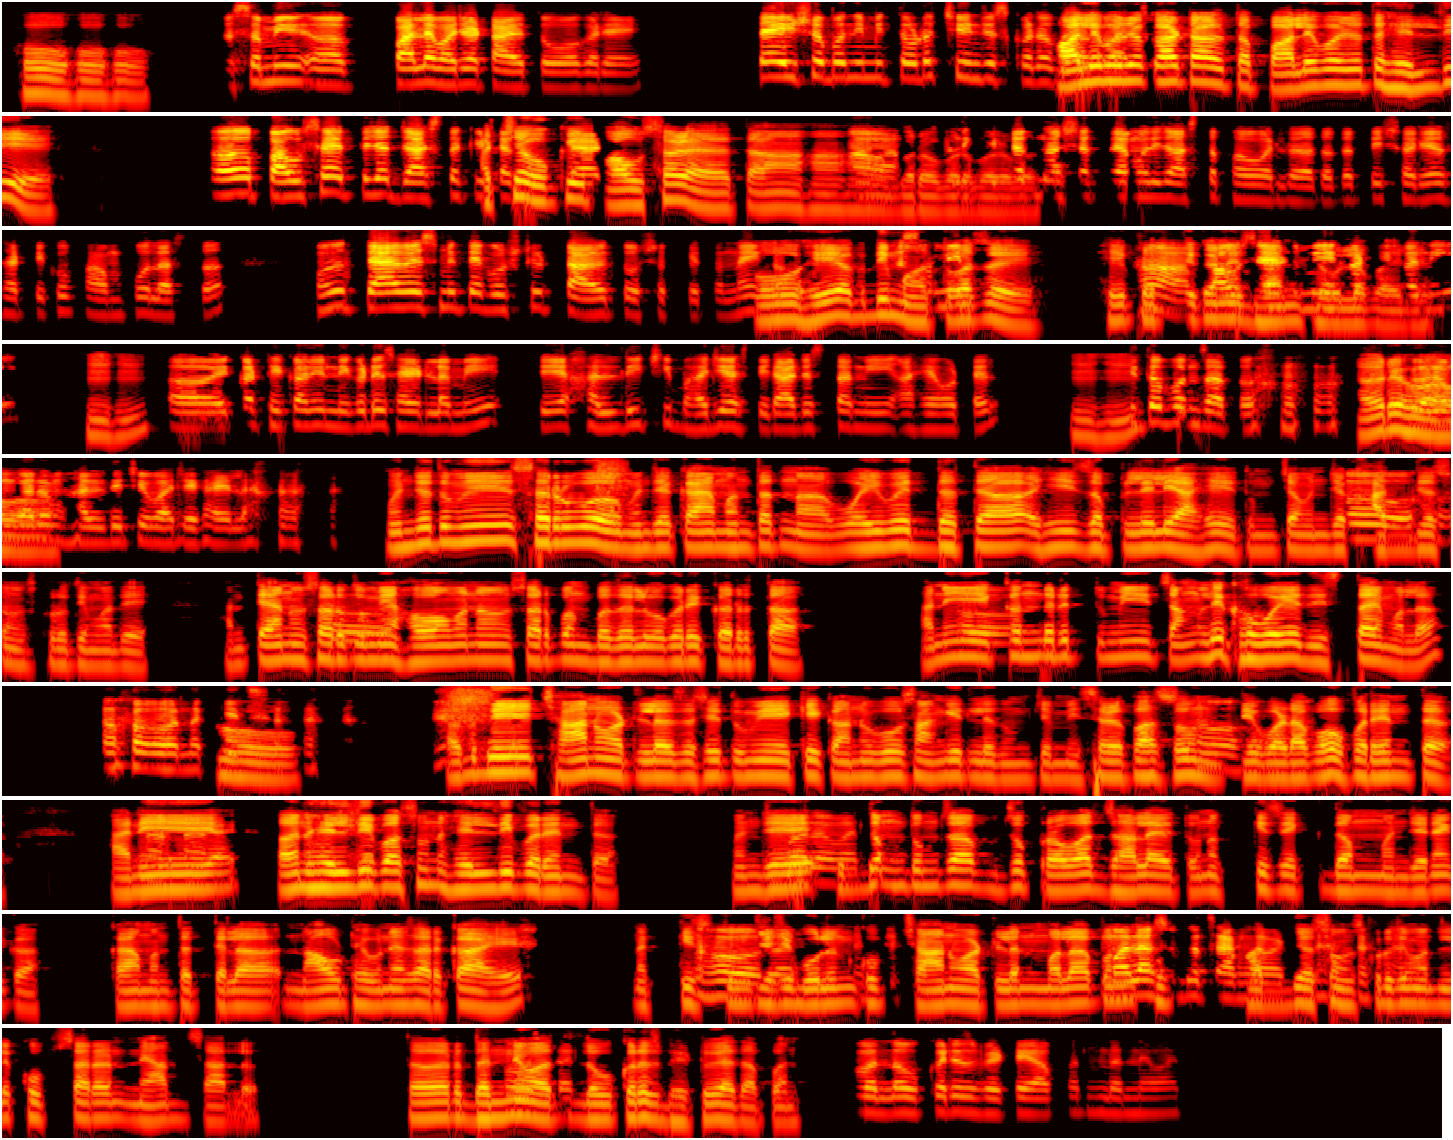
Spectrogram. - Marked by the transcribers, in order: tapping; other background noise; unintelligible speech; laughing while speaking: "अरे वाह"; chuckle; chuckle; laughing while speaking: "हो, नक्कीच"; chuckle; laughing while speaking: "मिसळपासून ते वडापावपर्यंत"; chuckle; chuckle; distorted speech; chuckle
- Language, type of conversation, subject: Marathi, podcast, तुम्हाला रस्त्यावरची कोणती खाण्याची गोष्ट सर्वात जास्त आवडते?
